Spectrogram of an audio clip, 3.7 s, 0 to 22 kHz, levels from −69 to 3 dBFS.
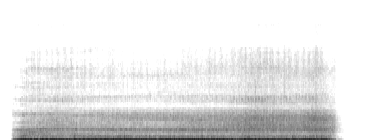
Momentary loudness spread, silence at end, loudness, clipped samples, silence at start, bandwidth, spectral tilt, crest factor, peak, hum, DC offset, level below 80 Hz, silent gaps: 3 LU; 0.3 s; -16 LUFS; under 0.1%; 0.15 s; 12 kHz; -7.5 dB/octave; 12 dB; -4 dBFS; none; under 0.1%; -26 dBFS; none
